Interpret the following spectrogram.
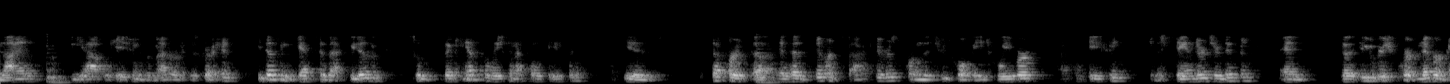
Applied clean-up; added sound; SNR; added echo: neural mask model DeepFilterNet 3.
